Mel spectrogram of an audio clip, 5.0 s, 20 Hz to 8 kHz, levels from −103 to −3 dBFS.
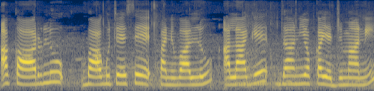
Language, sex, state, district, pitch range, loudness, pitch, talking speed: Telugu, female, Andhra Pradesh, Krishna, 245-275 Hz, -15 LUFS, 260 Hz, 145 wpm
